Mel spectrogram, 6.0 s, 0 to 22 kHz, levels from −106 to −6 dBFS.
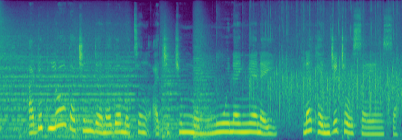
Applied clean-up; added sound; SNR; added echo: none; Applause; 13 dB; none.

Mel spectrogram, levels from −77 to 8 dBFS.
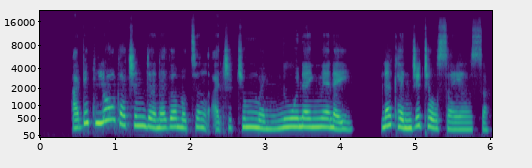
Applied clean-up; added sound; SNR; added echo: neural mask model DeepFilterNet 3.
